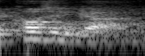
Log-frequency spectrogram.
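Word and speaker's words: 国姓爺: It's the Kosenga, Japanese way to pronounce it.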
